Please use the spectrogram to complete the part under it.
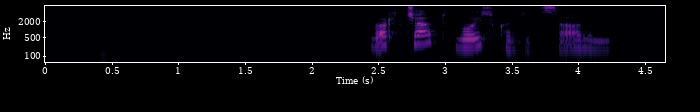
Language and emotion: Russian, neutral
